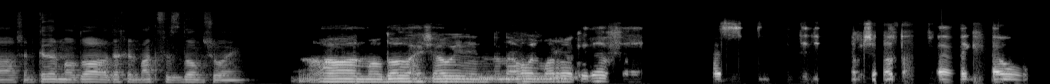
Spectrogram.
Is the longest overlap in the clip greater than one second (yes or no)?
no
